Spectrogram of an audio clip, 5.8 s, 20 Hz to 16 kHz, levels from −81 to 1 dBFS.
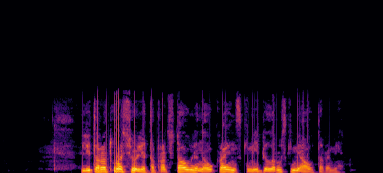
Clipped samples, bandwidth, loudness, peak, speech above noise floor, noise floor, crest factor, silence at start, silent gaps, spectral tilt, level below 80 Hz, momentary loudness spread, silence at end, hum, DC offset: under 0.1%; 7.8 kHz; -16 LUFS; 0 dBFS; 31 dB; -47 dBFS; 16 dB; 1.25 s; none; -7.5 dB/octave; -48 dBFS; 13 LU; 0.7 s; none; under 0.1%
